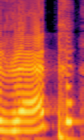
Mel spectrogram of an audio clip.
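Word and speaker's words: wrath: own anger and रथ आर डब्लू आर ए टी एच यहां पर W silent है तो इसको हम लोग पढ़ेंगे रथ सम टाइम्स एस ओ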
